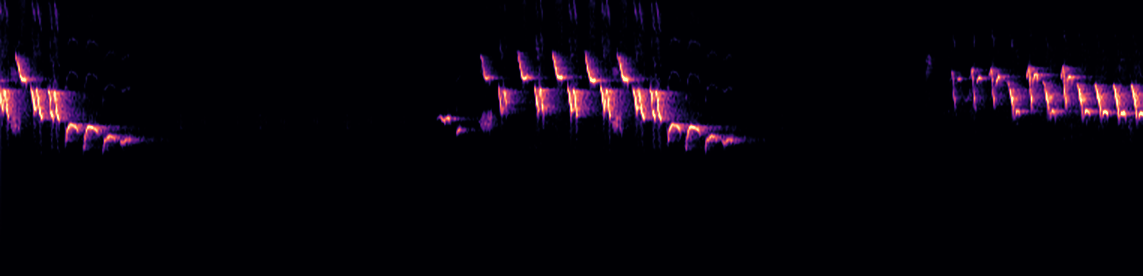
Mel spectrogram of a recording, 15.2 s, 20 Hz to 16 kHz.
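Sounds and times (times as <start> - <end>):
red-breasted flycatcher singing: 0.0 - 5.0, 5.8 - 10.0, 12.4 - 15.2.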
